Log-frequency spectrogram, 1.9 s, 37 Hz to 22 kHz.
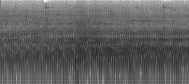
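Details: Elitech Promist-2 compressor nebulizer connected to a pressure gauge during testing, steady mechanical hum and rattle of the motor running continuously; pressure exceeded 50 PSI.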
